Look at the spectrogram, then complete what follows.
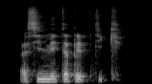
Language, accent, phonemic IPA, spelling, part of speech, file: French, France, /a.sid me.ta.pɛk.tik/, acide métapectique, noun, LL-Q150 (fra)-acide métapectique.wav
- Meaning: metapectic acid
